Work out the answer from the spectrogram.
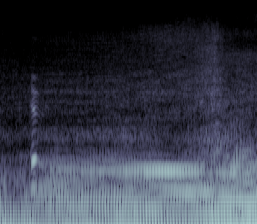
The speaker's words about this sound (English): Do you see this fella coming on the motorbike?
